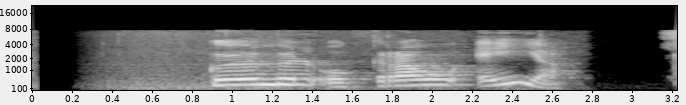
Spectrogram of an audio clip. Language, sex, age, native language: Icelandic, female, 7, Icelandic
